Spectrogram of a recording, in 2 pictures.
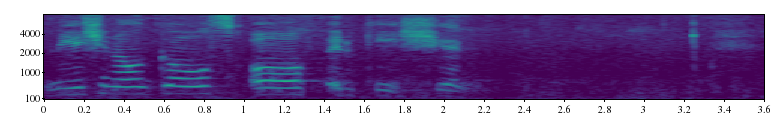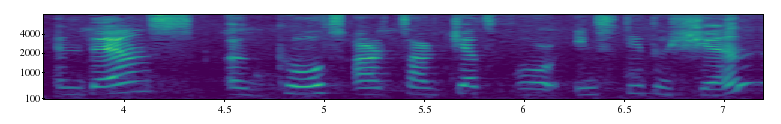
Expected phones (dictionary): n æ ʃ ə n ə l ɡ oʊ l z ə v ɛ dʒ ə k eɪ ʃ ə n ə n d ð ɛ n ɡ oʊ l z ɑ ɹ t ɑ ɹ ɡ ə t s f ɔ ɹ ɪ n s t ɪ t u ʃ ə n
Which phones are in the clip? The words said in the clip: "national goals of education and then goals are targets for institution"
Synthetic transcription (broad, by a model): n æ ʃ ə n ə l ɡ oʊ l s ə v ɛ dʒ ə k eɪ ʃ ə n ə n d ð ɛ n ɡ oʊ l s ɑ ɹ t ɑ ɹ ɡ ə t f ɔ ɹ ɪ n s t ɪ t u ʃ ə n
